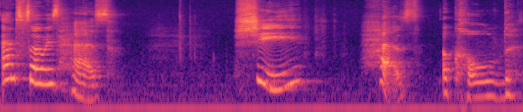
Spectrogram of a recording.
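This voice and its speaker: A woman reads a rhyming picture book aloud in an echoey room. Her delivery is very slow and deliberate, broken phrase by phrase. The pitch swings widely as she leans on words for dramatic emphasis. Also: sing-song, a little hiss or hum.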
